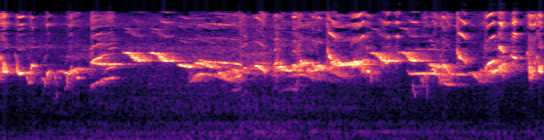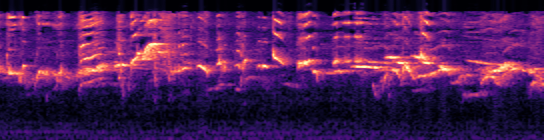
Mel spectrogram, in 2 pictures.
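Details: In fighting mode, an oriental magpie-robin delivers a long, unbroken rolling song of fast varied whistles, trills and scratchy clicks, energetic and steady for the whole stretch, with a soft low hum beneath.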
